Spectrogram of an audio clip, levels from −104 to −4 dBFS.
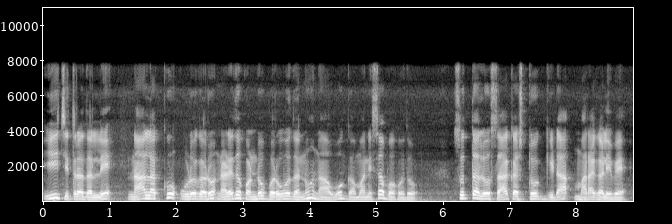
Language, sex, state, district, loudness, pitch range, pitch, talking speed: Kannada, male, Karnataka, Bangalore, -12 LUFS, 120-165 Hz, 135 Hz, 80 wpm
